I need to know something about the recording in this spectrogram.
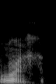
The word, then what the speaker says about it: noir: Noir. Incluso al plural vamos a pronunciar noir. La S no se pronuncia.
